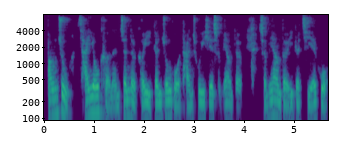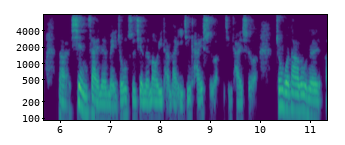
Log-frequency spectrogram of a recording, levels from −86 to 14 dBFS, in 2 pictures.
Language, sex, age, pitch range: Chinese, male, 20-39, 95-115 Hz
